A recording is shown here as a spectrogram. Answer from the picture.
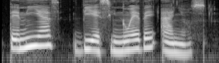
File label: "tenias diecinueve anos", spanish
